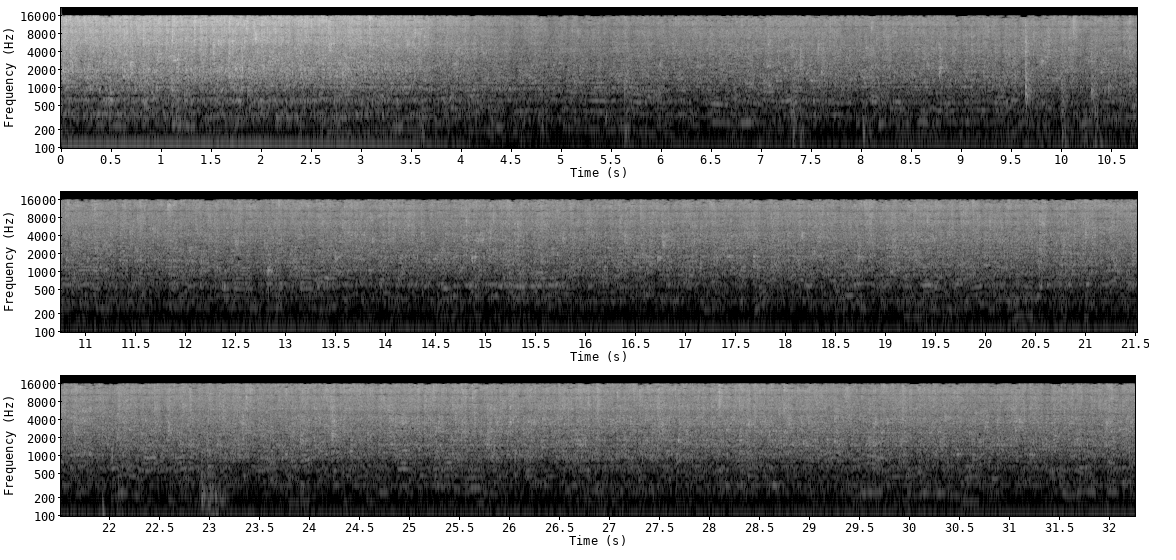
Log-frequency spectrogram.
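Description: Fresh water pouring from a hose into a large aquarium, splashing steadily onto the water surface. It is louder for the first few seconds and then settles to an even lower splash, over a steady low hum.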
